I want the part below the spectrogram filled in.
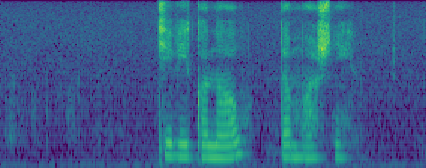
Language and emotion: Russian, neutral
